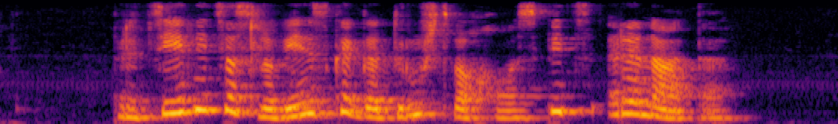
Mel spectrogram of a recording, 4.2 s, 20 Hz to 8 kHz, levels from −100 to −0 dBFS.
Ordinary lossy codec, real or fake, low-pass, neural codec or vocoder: none; fake; 7.2 kHz; vocoder, 44.1 kHz, 128 mel bands every 256 samples, BigVGAN v2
